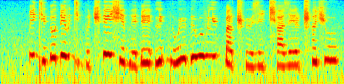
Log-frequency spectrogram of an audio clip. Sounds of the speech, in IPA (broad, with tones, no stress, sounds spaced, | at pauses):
k͡p i˦ dʲ ɵ˨ ɗ o˦ ɗ e˦ v dʲ ʉ˩ b ɵ˩ t͡ɕʰ eː˥ ɕ e˨ b e˩ ɗ eː˨ ʔ lʲ ɐ˦ ʔ b ɨ˨ w ʉː˥ ʔ ɨ˥ w u˥ v lʲ u˥ k͡p a˨ ʈ͡ʂʰ ʉ˩ z i˩ t͡ɕʰ a˨ z eː˨ ʈ͡ʂʰ ɐ̃˦ ɕ u˥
